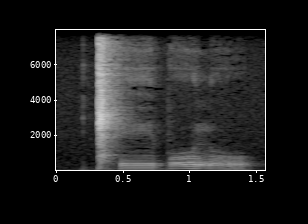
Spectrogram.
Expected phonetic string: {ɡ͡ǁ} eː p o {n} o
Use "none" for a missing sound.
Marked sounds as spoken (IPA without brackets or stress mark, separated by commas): ǁʰ, n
